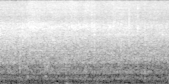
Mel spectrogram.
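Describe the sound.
Bacon and steak sizzling as they fry, a steady, dense hiss that holds evenly without pause.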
